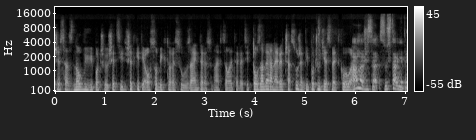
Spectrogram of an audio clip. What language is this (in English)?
Slovak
